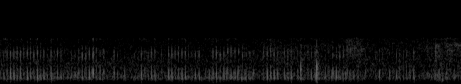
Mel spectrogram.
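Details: A sleeping cat snores softly, giving a continuous rhythmic rasping purr-like pulse that repeats several times a second and holds steady throughout.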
